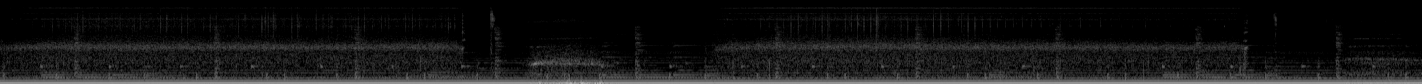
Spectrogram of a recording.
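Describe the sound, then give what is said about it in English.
A terp pearl spins under a carb cap during a dab, giving a soft, steady whirring sizzle over a low electrical hum, with a brief clink or shift midway. No one speaks. “And we put the cap on, and then it starts to spin.”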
